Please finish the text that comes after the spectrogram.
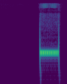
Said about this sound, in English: Can you guys hear the phone? Is it ringing?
